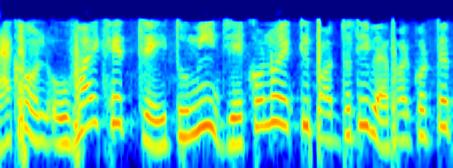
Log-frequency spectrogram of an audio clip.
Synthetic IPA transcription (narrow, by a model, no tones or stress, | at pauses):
ɛkʰolubʱaekʰet̪ːɾejt̪umid͡ʑekonoek̚ʈipɔd̪ʱːot̪ibɛboɦaɾkoɾt̪ep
